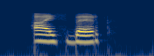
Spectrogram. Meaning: iceberg
- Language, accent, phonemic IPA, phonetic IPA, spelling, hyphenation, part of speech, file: Armenian, Eastern Armenian, /ɑjsˈbeɾɡ/, [ɑjsbéɾɡ], այսբերգ, այս‧բերգ, noun, Hy-այսբերգ.ogg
